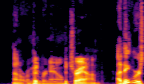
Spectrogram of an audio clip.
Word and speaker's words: Patreon: It's not Patreon, it's Patreon. Pay rhymes with hey.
